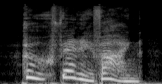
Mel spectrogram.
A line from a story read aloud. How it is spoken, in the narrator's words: cried the ladies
